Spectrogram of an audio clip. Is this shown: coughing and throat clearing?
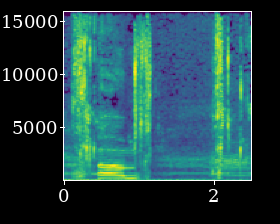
no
